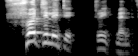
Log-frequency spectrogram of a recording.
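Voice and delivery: "fertility" punched on its first syllable, treatment falling away; stress on fertility. Shown as a demonstration. Teacher showing which word will be stressed, "fertility" hit hard. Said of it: "Fertility will be stressed".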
